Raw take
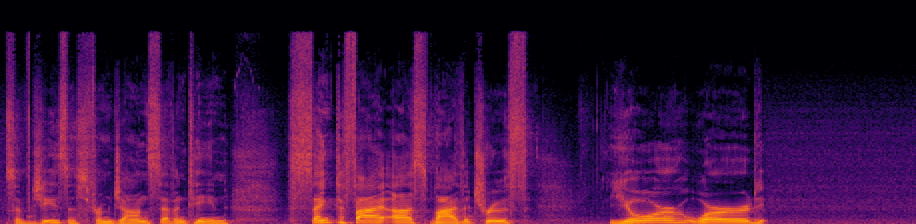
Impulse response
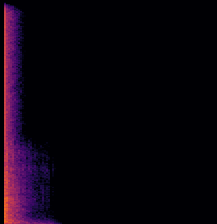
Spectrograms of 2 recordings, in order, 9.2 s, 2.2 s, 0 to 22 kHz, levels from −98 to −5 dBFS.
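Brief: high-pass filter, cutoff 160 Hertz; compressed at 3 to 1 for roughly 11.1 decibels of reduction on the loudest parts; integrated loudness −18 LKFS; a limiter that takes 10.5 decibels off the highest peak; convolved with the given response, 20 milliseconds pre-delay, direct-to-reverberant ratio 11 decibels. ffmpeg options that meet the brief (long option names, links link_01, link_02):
-filter_complex "[0:a]highpass=160,acompressor=threshold=-34dB:ratio=3,alimiter=level_in=6dB:limit=-24dB:level=0:latency=1,volume=-6dB,asplit=2[link_01][link_02];[1:a]atrim=start_sample=2205,adelay=20[link_03];[link_02][link_03]afir=irnorm=-1:irlink=0,volume=-23dB[link_04];[link_01][link_04]amix=inputs=2:normalize=0,volume=21dB"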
